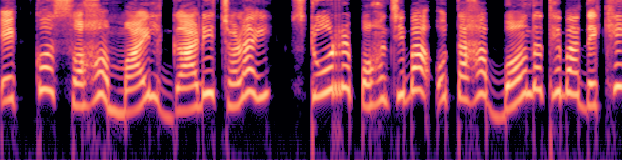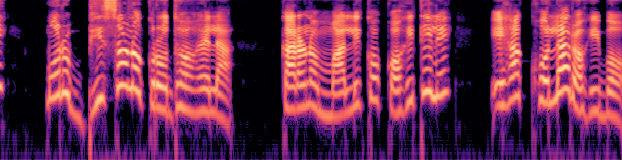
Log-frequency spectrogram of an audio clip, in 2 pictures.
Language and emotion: Odia, angry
